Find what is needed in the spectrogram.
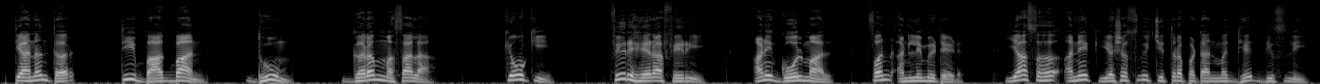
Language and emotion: Marathi, neutral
